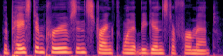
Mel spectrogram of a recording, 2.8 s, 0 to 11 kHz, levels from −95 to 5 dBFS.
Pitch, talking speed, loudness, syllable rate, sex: 210 Hz, 215 wpm, -17 LUFS, 5.6 syllables/s, female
